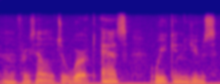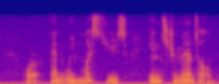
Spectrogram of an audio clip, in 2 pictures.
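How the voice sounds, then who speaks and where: A man teaching a grammar lesson in a hesitant way, pausing often and repeating each example sentence. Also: fairly low pitch, fairly even intonation, creaky, darkish tone, slight background noise. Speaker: language teacher.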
